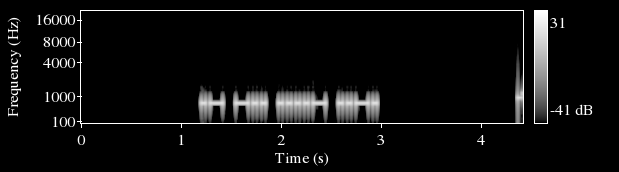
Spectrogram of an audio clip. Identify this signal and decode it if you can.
Morse code, heard as a keyed tone, about 28 wpm, 700 Hz. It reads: AD4F
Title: USA Call Signs - 2x Character Spacing - 28wpm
